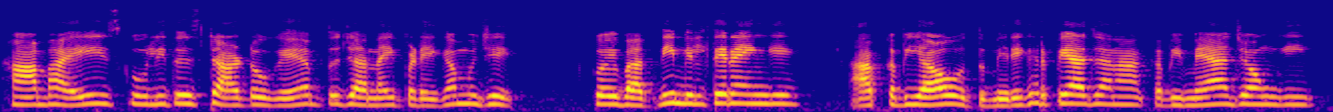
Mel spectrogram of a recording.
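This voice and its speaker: A woman voicing a gentle, conciliatory young married sister in a family skit. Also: high voice, fairly even intonation, moderate pace. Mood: friendly. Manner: soft, conciliatory.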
